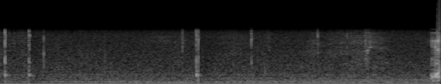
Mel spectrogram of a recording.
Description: Engine stall followed by "clicking noise" in Main Relay.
